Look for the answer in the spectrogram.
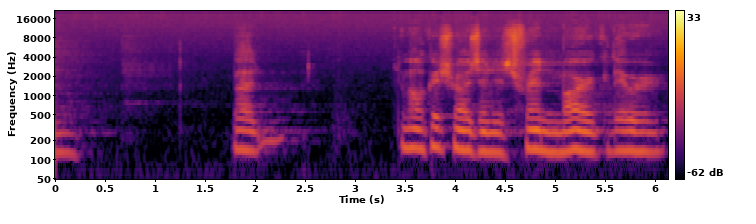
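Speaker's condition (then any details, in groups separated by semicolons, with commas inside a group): Parkinson's; tremor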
